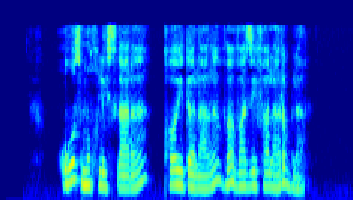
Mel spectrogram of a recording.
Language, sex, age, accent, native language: Uzbek, female, 25-34, Samarqand, Uzbek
